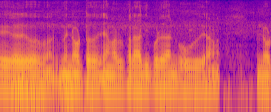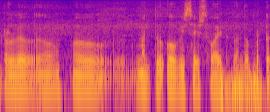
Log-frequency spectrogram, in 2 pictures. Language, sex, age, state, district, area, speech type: Malayalam, male, 60+, Kerala, Thiruvananthapuram, rural, spontaneous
